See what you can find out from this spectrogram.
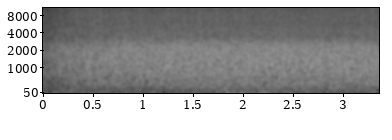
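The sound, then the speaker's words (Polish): A steady burst of applause, many hands clapping in a dense, hissing wash that stays loud and even throughout, with no voices over it. “Tu oklaski.”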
